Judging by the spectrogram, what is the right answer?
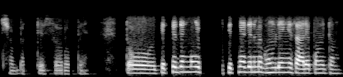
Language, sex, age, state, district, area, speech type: Hindi, male, 18-30, Madhya Pradesh, Seoni, urban, conversation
